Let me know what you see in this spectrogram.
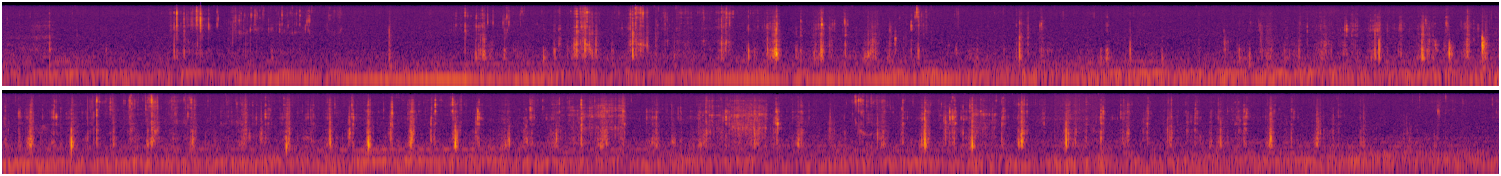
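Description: Close-miked biting and chewing of fried chicken dipped in sambal, with many short sharp crunchy clicks and mouth sounds, over a low steady hum.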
